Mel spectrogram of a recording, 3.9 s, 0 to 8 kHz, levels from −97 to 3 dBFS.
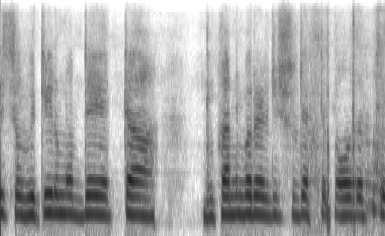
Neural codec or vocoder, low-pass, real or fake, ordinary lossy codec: codec, 24 kHz, 1 kbps, SNAC; 7.2 kHz; fake; Opus, 16 kbps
